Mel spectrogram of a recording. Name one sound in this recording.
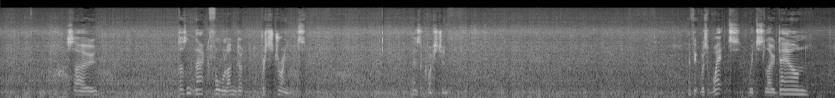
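Wind rushes loudly past a moving motorcycle.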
